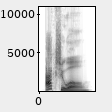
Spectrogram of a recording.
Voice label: "actual", English; 3000 words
